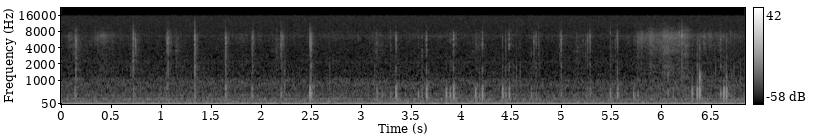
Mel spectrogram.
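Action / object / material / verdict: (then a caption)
scrape / cotton fabric baseball cap / cotton / none. Fingertips and short nails scratch and rub along the inner fabric and sweatband of a dark, soft, hollow, empty cotton baseball cap, held with its inside facing out. A quiet run of quick, dry scratching strokes and brief bright ticks rises over a low, steady rumble.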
